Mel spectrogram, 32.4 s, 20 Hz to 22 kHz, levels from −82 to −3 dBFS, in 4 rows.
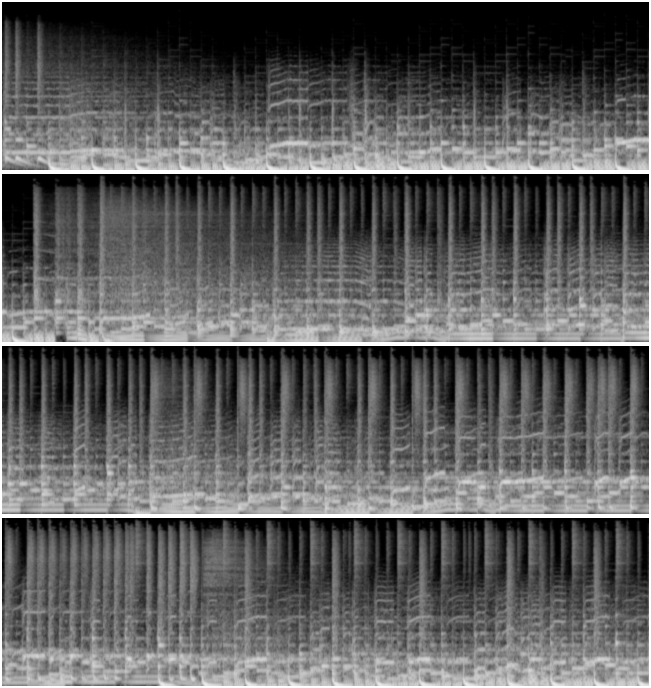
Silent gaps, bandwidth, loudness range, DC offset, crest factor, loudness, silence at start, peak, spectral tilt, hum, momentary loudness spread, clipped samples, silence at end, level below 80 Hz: none; over 20 kHz; 3 LU; under 0.1%; 16 dB; -17 LUFS; 0 s; 0 dBFS; -5.5 dB/octave; none; 4 LU; under 0.1%; 0 s; -20 dBFS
